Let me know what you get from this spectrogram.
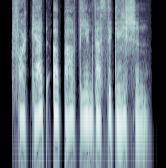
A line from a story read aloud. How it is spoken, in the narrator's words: fear whispered in my mind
